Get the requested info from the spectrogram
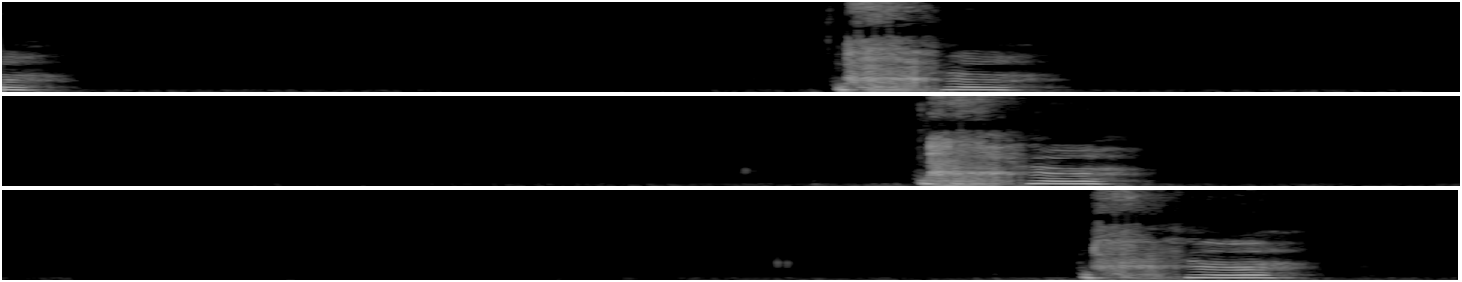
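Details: Sneezing that has not stopped since last night, with itchy, runny nose; unsure whether cold or allergy: three sharp sneezes about five seconds apart, each with a short voiced tail.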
